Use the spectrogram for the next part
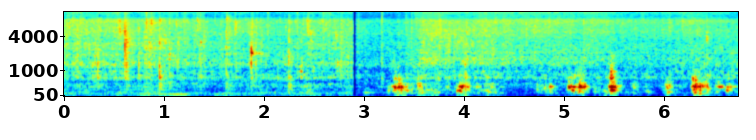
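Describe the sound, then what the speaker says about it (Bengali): Chopped onions and whole garam masala sizzle in hot oil for a chicken bhuna. The frying is quiet and steady, with soft stirring scrapes and small pops, and no voices. "পেঁয়াজ কুচি দিয়ে দিলাম"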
